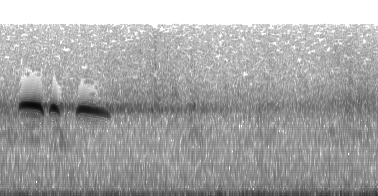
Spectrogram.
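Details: Red-winged tinamou (Rhynchotus rufescens) song: a pure, flute-like whistled phrase, a clear note, a brief one, then a longer slightly falling note, over faint low rumble.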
